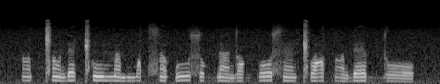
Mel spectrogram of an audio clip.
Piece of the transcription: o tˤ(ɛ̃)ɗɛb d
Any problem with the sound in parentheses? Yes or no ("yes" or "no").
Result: no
